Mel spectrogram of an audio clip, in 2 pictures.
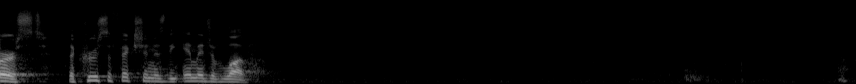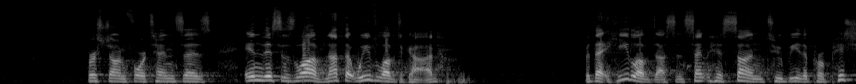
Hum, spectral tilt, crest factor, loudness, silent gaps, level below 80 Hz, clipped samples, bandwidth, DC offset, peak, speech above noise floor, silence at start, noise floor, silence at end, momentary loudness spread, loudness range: none; -5.5 dB/octave; 22 dB; -33 LUFS; none; -74 dBFS; under 0.1%; 18 kHz; under 0.1%; -12 dBFS; 44 dB; 0 s; -77 dBFS; 0 s; 13 LU; 11 LU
